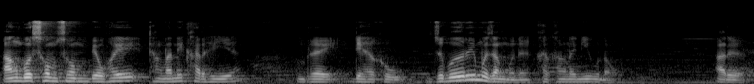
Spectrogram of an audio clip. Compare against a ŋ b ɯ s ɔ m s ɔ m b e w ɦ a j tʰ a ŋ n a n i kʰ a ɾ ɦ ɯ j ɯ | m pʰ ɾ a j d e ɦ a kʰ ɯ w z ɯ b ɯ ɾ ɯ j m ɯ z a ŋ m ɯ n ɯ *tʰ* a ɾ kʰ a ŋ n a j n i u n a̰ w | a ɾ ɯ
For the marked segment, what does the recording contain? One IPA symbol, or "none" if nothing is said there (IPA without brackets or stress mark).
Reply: kʰ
